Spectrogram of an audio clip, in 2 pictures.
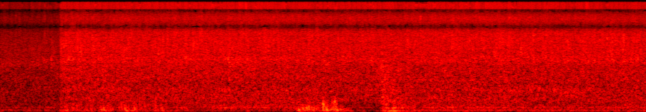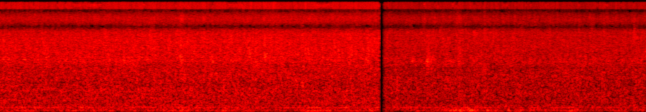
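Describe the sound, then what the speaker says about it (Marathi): Heavy monsoon downpour in a village, a dense, unbroken hiss of rain at constant loudness, with a low rumble of thunder early on and a brief dip near the end. "मुसळधार पावसात लोक फिरताना"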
